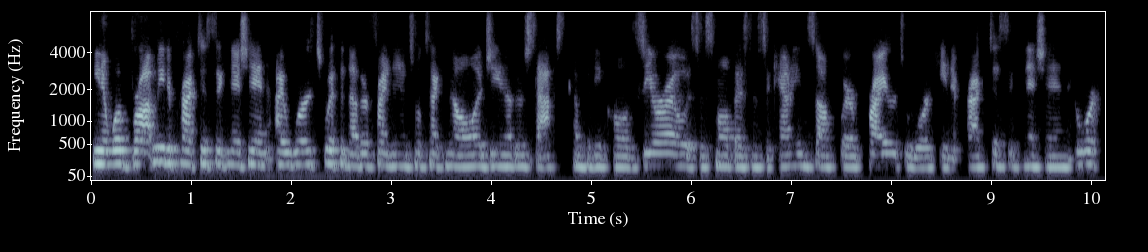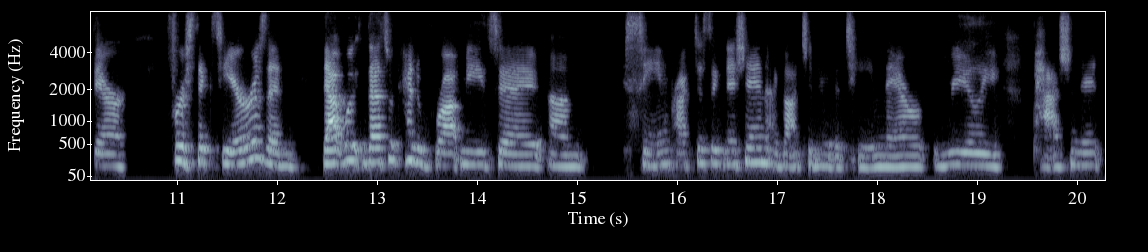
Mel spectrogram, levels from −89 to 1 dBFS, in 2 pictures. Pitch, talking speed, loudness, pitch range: 175 Hz, 175 wpm, -31 LUFS, 160-190 Hz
